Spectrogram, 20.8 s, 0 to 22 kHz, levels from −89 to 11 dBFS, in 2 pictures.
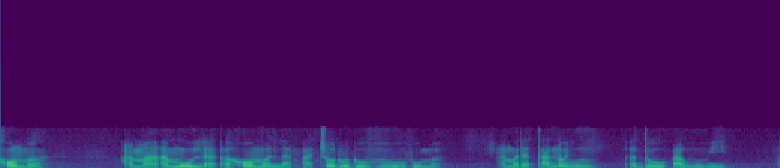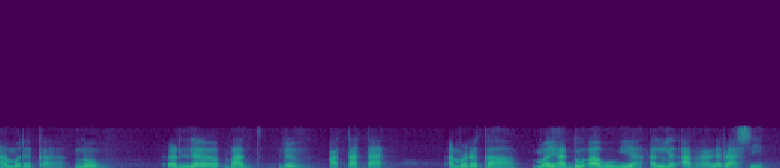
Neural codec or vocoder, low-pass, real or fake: codec, 16 kHz, about 1 kbps, DyCAST, with the encoder's durations; 5.4 kHz; fake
